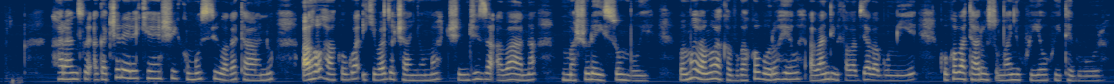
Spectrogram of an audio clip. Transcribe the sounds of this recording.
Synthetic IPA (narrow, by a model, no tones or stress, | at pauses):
haɾaːnzɡwe̞ʔaɡat͡ʃe̞ɾe̞ɾe̞kʰe̞ːnʃikʰumuːsiwaɡataːnuaho̞ɦako̞ɡwaʔikiβazo̞t͡ʃaːɲumat͡ʃiːnd͡ʒizaʔaβaːna | mumaʃuːɾe̞jisuːmbuje | βamŋe̞βamŋe̞βakavuɡako̞βo̞ɾo̞ɦe̞we̞aβaːndiβikaβavjaːβaɡumije̞kuko̞βataɾuːnsumŋaːɲukwiːjewokwiːte̞ɡuːɾa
